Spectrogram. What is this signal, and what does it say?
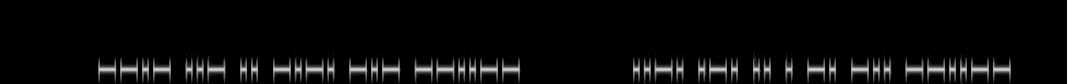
Morse code, heard as a keyed tone, about 22 wpm, 700 Hz. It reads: QUICK, FRIEND,
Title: 3x Word-Spacing - Sentences from Top 500 Words - 22wpm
